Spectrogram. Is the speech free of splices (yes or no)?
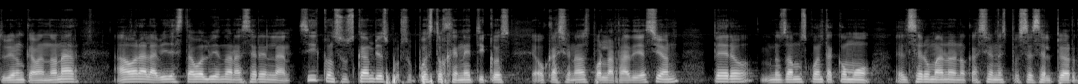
no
